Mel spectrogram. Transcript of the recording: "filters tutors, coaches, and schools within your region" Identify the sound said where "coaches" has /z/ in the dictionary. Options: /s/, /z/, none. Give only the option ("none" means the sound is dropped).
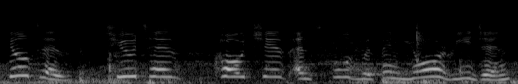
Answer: /z/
